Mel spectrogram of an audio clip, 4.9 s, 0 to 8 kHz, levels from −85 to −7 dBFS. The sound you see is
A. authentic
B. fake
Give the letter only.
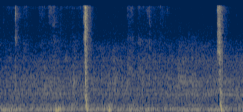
A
